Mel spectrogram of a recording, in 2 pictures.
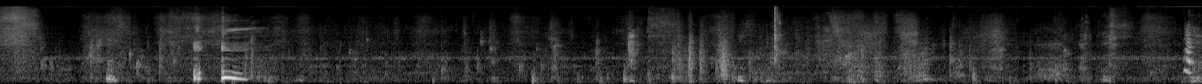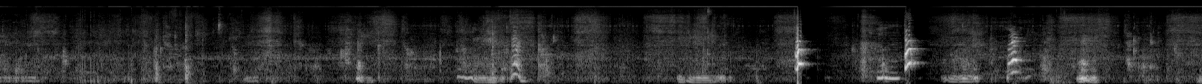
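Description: A puppy yips and whines in short high bursts.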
